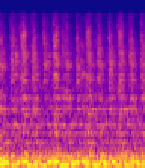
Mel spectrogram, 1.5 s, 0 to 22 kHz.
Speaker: so there's my idle right there at about oh like 750 RPM or so and it's got a really nice idle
